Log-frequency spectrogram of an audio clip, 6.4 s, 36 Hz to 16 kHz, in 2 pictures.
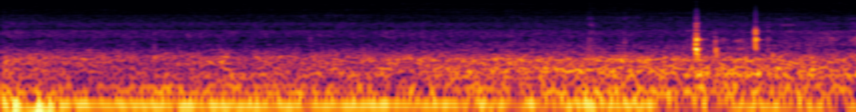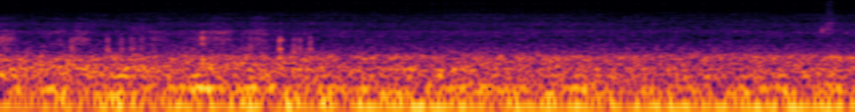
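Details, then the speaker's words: BMW 328i E46 straight-six, cheap used car at a test drive: even, settled idle with a smooth low hum and a couple of stray clicks; sounds healthy, though the car later begins running warm. "sounds good to me"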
